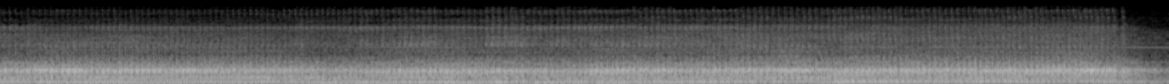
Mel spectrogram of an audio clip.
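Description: Robotic descaling arm running: a steady machine noise with a strong hum, which drops away suddenly near the end.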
